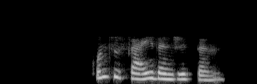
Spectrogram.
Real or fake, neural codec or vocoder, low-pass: real; none; 3.6 kHz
